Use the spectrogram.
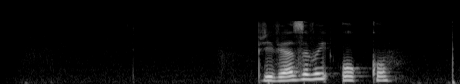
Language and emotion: Russian, neutral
